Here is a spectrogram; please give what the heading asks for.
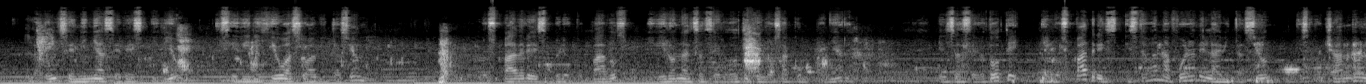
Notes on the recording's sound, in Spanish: En esta ocasión realice un live para narrarles historias de terror. Mientras me encontraba grabando desde un Starbucks en la ciudad de Blythe poco a poco el lugar se fue llenando de malvivientes.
